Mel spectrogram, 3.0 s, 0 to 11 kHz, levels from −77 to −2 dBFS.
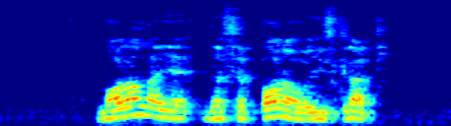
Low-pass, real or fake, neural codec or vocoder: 9.9 kHz; real; none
